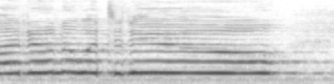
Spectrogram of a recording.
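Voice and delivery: high sing-song mock helplessness; overwhelmed disciples. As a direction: lilt it like someone frozen and lost. Acted overwhelmed quote.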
